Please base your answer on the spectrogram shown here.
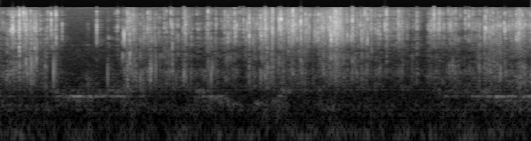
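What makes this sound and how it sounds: Long nails scratch and tap across a large, thin, crinkled sheet of tissue paper spread flat. Dense, bright crinkling and fine crackles run steadily throughout, with quick taps and a faint low tone drifting in and out underneath.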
